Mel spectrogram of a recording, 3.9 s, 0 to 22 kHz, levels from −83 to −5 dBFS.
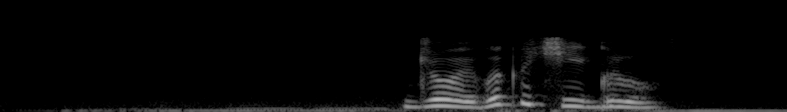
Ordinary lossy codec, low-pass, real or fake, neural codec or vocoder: none; 5.4 kHz; fake; autoencoder, 48 kHz, 32 numbers a frame, DAC-VAE, trained on Japanese speech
